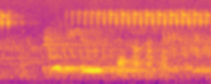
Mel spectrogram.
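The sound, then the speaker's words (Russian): A river warbler's dry, insect-like trill pulses steadily and rapidly throughout, with a few softer, lower bird calls mixed in underneath. “Это песня камышовки. Птица очень осторожна, и увидеть ее нелегко. Зовут ее речным сверчком.”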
